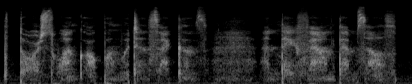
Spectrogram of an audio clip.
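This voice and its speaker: A woman whispering quickly as she reads a story aloud for ASMR, a native Turkish speaker who sometimes stumbles over and repeats words. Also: bright, forceful tone. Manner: fast whispering. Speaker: ASMR reader.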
